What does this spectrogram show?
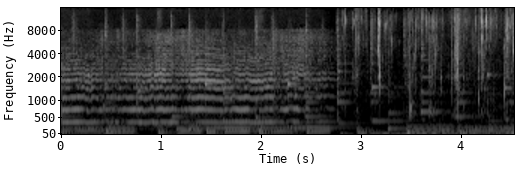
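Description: A mosquito's thin, steady whine, a high hum layered with even overtones.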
